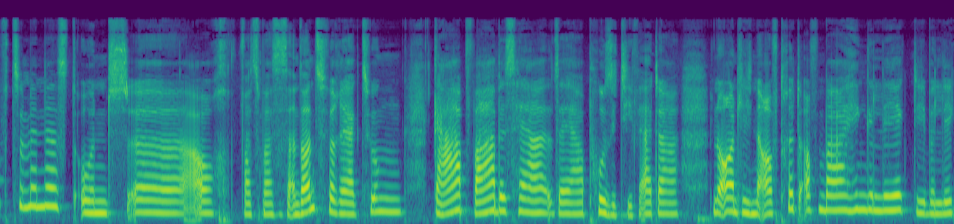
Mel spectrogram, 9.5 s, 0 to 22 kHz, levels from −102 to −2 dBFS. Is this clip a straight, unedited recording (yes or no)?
no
